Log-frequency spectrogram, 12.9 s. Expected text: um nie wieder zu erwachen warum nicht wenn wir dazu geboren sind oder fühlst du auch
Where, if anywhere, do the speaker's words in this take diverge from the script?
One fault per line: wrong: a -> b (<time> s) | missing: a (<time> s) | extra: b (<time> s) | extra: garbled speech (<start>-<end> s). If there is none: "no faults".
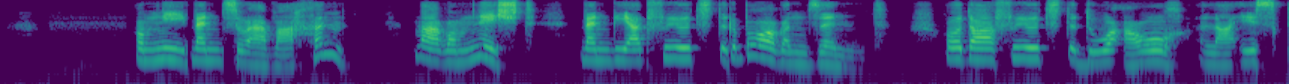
wrong: wieder -> wenn (1.9 s)
wrong: dazu -> fühlst (6.5 s)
